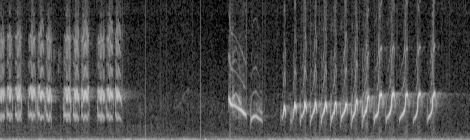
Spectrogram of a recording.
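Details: Northern Mockingbird on a telegraph pole, its song resembling a brown thrasher's but repeating note groups three or four times; three clustered doubled chirps, a sweeping slurred note, then a rapid run of about a dozen upswept whistles.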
